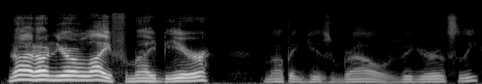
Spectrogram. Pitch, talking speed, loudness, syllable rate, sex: 145 Hz, 125 wpm, -15 LUFS, 3.4 syllables/s, male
